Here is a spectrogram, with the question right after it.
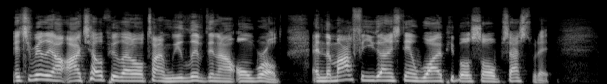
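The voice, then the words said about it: New York (Queens) accent. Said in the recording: “you got the accent still. Right. You're the last people that have a New York accent.”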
